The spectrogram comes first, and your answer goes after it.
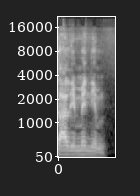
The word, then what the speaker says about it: aluminium: Yeah, it's pronounced aluminium.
